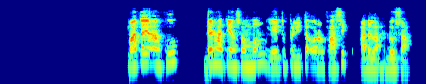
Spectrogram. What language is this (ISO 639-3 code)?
ind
